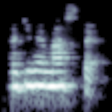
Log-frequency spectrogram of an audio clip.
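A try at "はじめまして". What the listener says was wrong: Jangan dibaca hajimemashite. Jadi kita silentkan bunyinya shi, itu kita silentkan. Shite, shite. Kita silentkan I-nya, enggak begitu keras bunyinya. Shite.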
